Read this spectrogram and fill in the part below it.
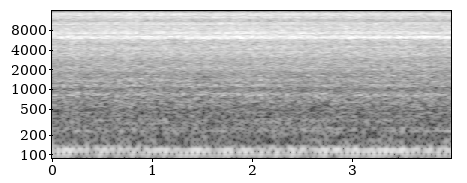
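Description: A numbers-matching 1968 Chevrolet Camaro RS V8 with a 4-barrel carburetor idles smoothly and steadily, a close, even low rumble with no talking over it.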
